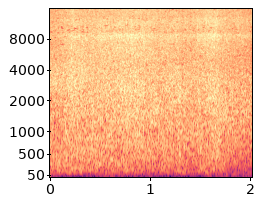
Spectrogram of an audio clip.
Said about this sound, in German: Da erhoben sich im Meer haushohe Wellen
